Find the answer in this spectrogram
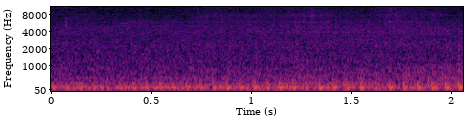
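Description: A small engine running steadily, a low hum with a fast, even pulse.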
